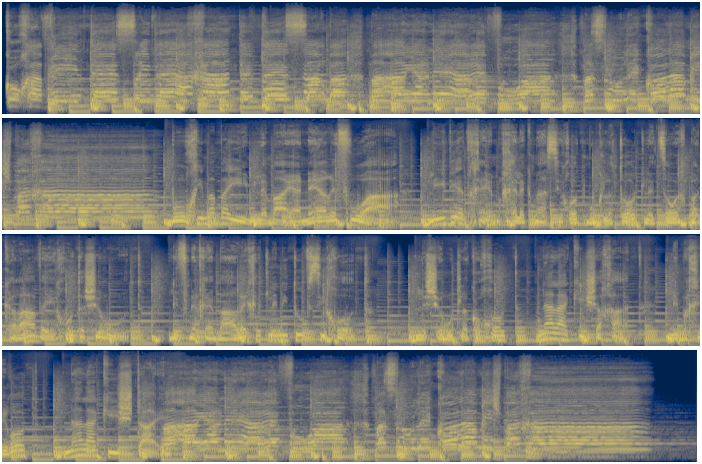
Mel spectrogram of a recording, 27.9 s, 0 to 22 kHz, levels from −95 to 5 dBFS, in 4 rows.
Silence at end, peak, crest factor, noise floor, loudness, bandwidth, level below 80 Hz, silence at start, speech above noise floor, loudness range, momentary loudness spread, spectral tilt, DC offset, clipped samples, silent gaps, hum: 0.35 s; 0 dBFS; 14 dB; -38 dBFS; -15 LUFS; over 20 kHz; -38 dBFS; 0.05 s; 24 dB; 1 LU; 5 LU; -4.5 dB/octave; under 0.1%; under 0.1%; none; none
